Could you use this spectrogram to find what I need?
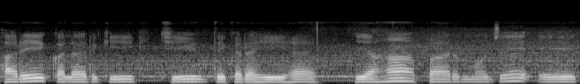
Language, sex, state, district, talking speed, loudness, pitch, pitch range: Hindi, male, Madhya Pradesh, Katni, 115 wpm, -17 LUFS, 120 Hz, 115-140 Hz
